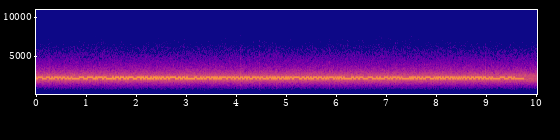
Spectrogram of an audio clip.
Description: RTTY (45.45 baud, 170 Hz shift), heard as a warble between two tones, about 2200 Hz centre, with radio static and a narrow filter. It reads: … POTEVANO CRITICARE IL CRISTIANESIMO, SPOSARSI CON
